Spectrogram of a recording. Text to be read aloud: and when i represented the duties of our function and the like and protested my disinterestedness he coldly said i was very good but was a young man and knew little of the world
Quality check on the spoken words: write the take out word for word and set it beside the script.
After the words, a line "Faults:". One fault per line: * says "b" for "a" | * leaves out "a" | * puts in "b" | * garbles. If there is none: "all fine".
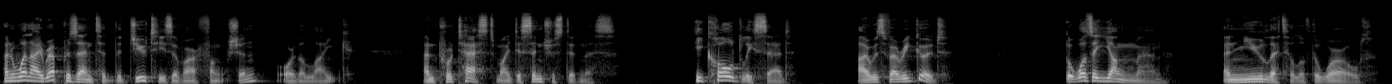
and when i represented the duties of our function or the like and protest my disinterestedness he coldly said i was very good but was a young man and knew little of the world
Faults:
* says "or" for "and"
* says "protest" for "protested"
